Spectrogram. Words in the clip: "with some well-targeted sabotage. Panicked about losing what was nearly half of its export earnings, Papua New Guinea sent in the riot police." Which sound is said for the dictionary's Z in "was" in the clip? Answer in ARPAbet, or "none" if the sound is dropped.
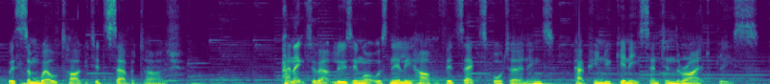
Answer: Z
